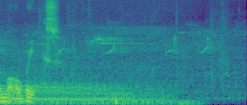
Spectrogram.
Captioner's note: wildcat purring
